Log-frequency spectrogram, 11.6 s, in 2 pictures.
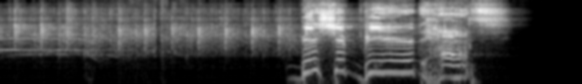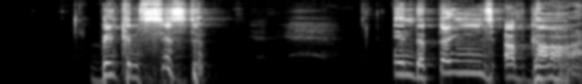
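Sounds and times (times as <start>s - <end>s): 
crowd clapping: 0.0s - 4.5s
speech: 2.9s - 4.9s, 6.8s - 8.0s, 9.8s - 11.6s.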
